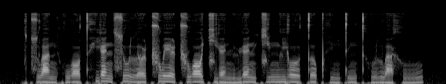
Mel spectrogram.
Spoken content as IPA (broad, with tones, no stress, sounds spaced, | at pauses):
t͡s w a˨˩ n k w ɔ˧˥ t̪ʰ j ɛ˥˧ n s u˥˩ l ɤ˧˥ ʈ͡ʂ w e˥˩ ɪ̯ ʈ͡ʂ w ɔ˥ t͡ɕ j ɛ˨˩ n l ɥ ɛ˥˩ n t͡ɕ i˥ ŋ l j o˥˧ ʊ̯ t̪ ɤ˥˩ pʰ i˨˩ ŋ t̪ i˥˩ ŋ t̪ʰ u˧˥ l w ä˨˩ x u˧˥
